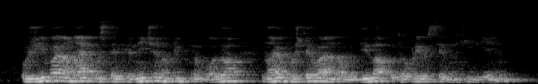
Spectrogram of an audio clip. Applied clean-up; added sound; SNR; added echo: none; none; none; reverberation time 0.5 s.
